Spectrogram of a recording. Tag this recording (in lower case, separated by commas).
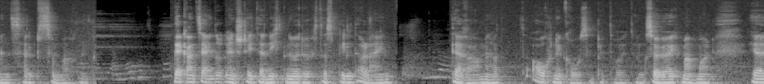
speech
